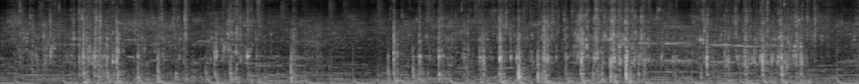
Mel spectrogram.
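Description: Water sloshing and splashing as a washing machine lint filter is swished back and forth in a basin to rinse it clean, with irregular close splashes and drips.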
